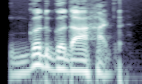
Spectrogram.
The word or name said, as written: गुदगुदाहट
